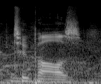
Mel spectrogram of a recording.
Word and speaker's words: Tupal: I'm going to give you a Tupal's. It is Tupal on the pronunciation.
